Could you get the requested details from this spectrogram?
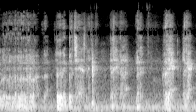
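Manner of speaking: hushed urgent whisper. Retold or imitated. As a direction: whisper so the commander can't hear. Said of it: "we can't say it loud".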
